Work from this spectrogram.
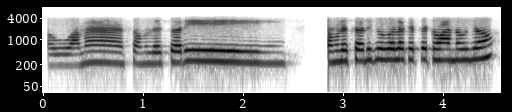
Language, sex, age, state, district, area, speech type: Odia, female, 30-45, Odisha, Sambalpur, rural, conversation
